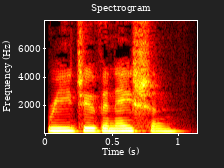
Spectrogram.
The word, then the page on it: rejuvenation: American English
